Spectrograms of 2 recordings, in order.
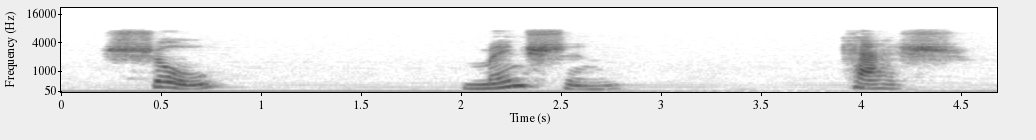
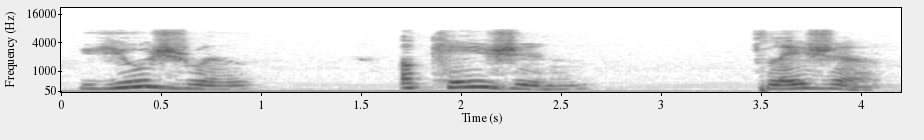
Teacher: Voiceless consonant sh sound and voiced consonant sh sound.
